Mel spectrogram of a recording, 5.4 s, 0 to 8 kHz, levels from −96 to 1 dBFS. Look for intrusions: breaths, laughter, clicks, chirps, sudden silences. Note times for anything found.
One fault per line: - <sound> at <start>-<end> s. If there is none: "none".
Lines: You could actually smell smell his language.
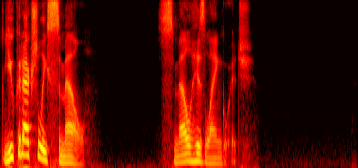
none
